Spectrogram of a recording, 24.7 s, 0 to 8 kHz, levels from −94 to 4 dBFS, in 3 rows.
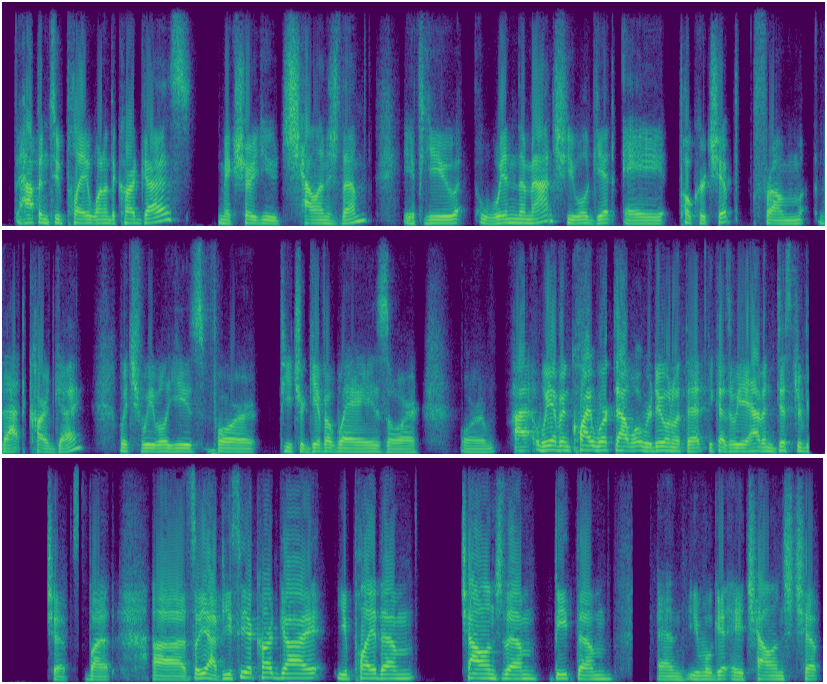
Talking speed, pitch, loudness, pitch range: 185 wpm, 125 Hz, -19 LUFS, 115-145 Hz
